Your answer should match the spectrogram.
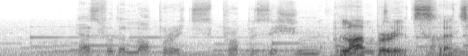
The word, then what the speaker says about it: Loporrit: As for the Loporrit's proposition, Loporrit's, that's how you say it.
